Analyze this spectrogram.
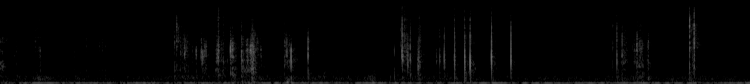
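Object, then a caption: Glossy paper magazine. Fingertips rub and turn the pages of a thin, glossy DuPont Registry car magazine lying open on a fabric couch, with no pen in hand. Soft crinkling and dry rustles build into a run of sharp, bright paper flips and crackles, then quieter rubbing returns between a final few quick flips. A steady low hum sits beneath the paper sounds throughout.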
